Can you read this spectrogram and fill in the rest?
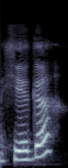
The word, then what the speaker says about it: hygge: I'm like, oh, actually, no, I think I said it right. Hygge.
